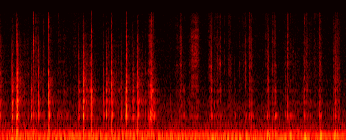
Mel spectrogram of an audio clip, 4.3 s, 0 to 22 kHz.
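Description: A hollow brown cardboard paper-towel roll, held horizontally, is scratched and tapped with long nails. It gives a quick run of dry, clicky taps and scratchy strokes with a faint hollow ring around 590 Hz over a low, steady rumble. The hits die away almost at once.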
